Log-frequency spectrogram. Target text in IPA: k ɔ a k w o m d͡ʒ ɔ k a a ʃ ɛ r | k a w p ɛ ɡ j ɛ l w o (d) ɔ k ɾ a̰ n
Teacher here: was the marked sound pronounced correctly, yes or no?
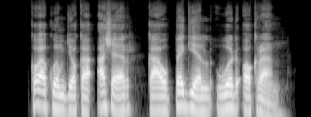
yes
